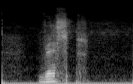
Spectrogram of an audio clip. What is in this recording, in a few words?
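"wesp", Dutch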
